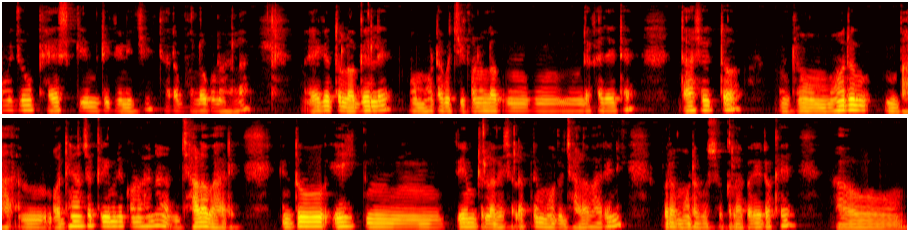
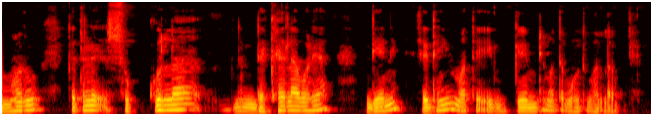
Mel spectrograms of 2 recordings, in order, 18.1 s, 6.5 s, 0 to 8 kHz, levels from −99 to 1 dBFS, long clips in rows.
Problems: low volume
